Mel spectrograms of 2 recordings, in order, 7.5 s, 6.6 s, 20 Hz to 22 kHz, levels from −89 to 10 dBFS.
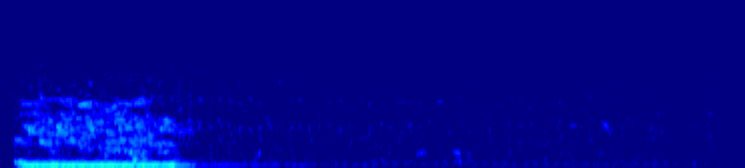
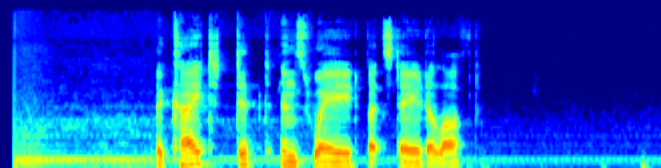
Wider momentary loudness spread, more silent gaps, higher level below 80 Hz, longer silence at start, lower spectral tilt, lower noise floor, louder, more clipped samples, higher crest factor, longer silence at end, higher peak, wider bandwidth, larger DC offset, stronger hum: second, 5 LU vs 18 LU; neither; second, -80 dBFS vs -46 dBFS; about the same, 0.15 s vs 0.15 s; about the same, -6 dB/octave vs -5 dB/octave; first, -84 dBFS vs -52 dBFS; second, -55 LUFS vs -17 LUFS; neither; about the same, 18 dB vs 18 dB; first, 1.4 s vs 0.15 s; second, -42 dBFS vs -2 dBFS; second, 7.2 kHz vs 16.5 kHz; neither; first, 60 Hz at -75 dBFS vs none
